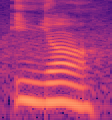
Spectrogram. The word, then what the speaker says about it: Indien: That is Indien. Indien. Okay, that is I-N-D-I-E-N and the pronunciation is Ian.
